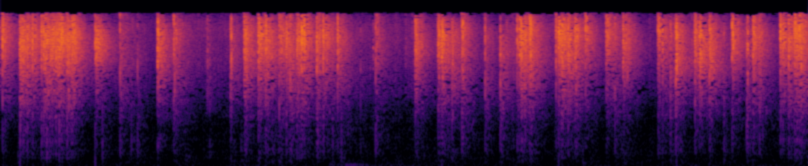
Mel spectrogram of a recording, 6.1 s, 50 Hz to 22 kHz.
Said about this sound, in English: My family celebrates 4th of July. My family and I go to my auntie's house in Tacoma. We watch fireworks, then we do our own fireworks.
